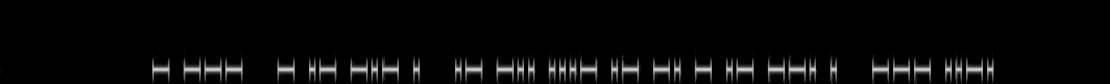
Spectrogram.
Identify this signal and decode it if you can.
Morse code, heard as a keyed tone, about 24 wpm, 700 Hz. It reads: TO TAKE ADVANTAGE OF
